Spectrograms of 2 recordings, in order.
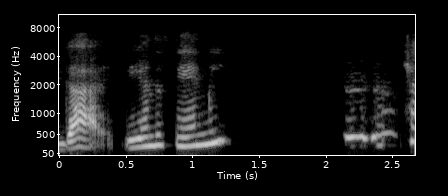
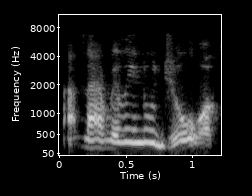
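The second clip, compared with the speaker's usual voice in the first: mock quote; 7 semitones higher than usual. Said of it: "They said".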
